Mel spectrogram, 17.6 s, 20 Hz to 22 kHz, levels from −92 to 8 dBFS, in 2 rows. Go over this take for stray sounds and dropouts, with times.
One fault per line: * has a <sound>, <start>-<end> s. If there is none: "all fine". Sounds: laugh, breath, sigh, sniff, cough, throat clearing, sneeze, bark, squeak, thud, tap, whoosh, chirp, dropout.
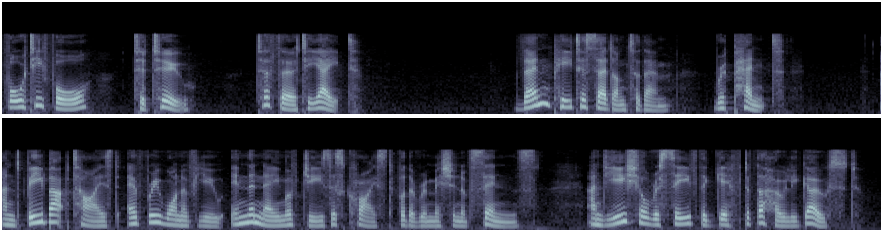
all fine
